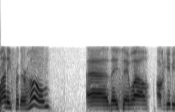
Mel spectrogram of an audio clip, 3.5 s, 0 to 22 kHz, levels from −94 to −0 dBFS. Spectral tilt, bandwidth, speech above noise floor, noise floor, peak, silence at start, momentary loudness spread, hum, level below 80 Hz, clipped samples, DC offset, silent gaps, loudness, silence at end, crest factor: -10 dB/octave; 4 kHz; 51 dB; -63 dBFS; 0 dBFS; 0 s; 8 LU; none; -54 dBFS; under 0.1%; under 0.1%; none; -13 LUFS; 0 s; 12 dB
